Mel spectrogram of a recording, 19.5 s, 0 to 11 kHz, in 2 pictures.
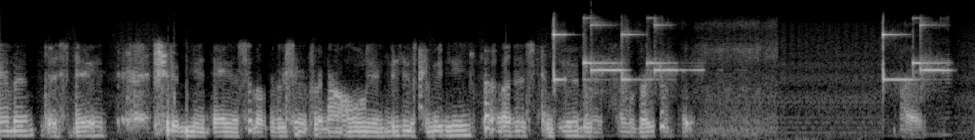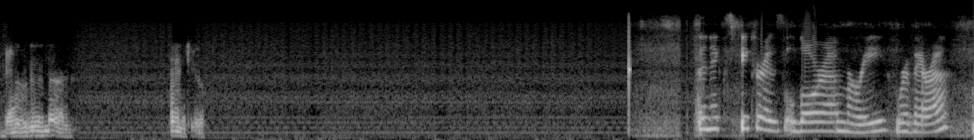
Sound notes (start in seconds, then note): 5.5 chime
